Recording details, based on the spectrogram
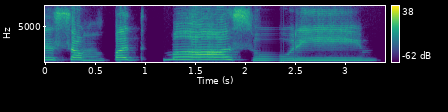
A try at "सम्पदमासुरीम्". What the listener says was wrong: संपद में द हलंत हो गया, संपद। सम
